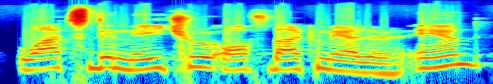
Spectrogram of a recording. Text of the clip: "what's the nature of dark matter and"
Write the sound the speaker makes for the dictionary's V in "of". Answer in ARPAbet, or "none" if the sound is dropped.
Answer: F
